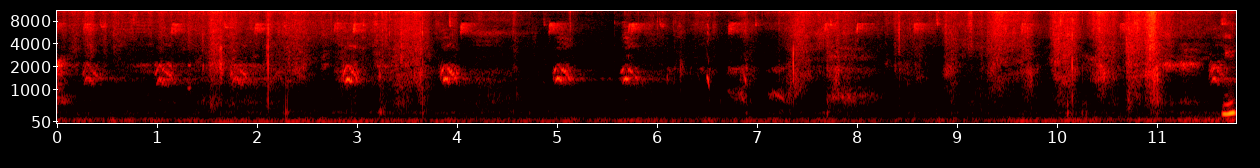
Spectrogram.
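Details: A litter of Boston Terrier puppies gives thin, high squeaks in a steady series, roughly one every half second to a second. Faint low rumble runs underneath.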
